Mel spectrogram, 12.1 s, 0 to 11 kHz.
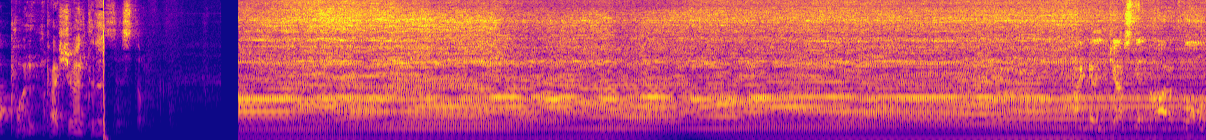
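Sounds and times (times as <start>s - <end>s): air compressor running: 2.4s - 12.0s.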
